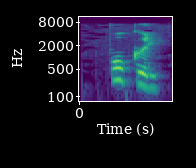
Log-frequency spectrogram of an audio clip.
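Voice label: "пукыль", Komi, female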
